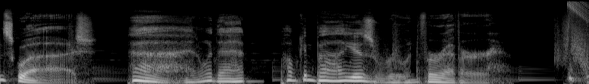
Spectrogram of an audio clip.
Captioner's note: sighs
